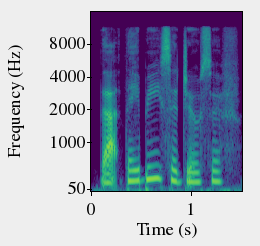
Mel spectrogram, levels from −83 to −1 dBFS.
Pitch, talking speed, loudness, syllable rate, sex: 215 Hz, 200 wpm, -21 LUFS, 5.3 syllables/s, female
